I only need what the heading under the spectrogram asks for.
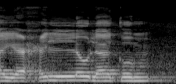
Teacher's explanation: لام کے اوپر پیش ہے، تو اس لام کو لمبا نہیں کرنا، يحل ایسے نہیں پڑھنا۔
